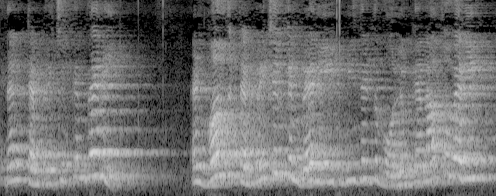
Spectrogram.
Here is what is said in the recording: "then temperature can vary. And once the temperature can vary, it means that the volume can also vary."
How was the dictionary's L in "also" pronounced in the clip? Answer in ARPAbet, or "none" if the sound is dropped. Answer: none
